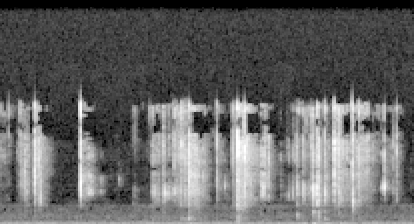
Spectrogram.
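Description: A craft blade cuts and scrapes crunchy pieces off a thin remaining slab of dry purple bar soap held in the fingers. Quiet, dry, bright crackles and crisp snaps come in irregular bursts over a faint low steady hum. Each crunch dies away almost instantly.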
